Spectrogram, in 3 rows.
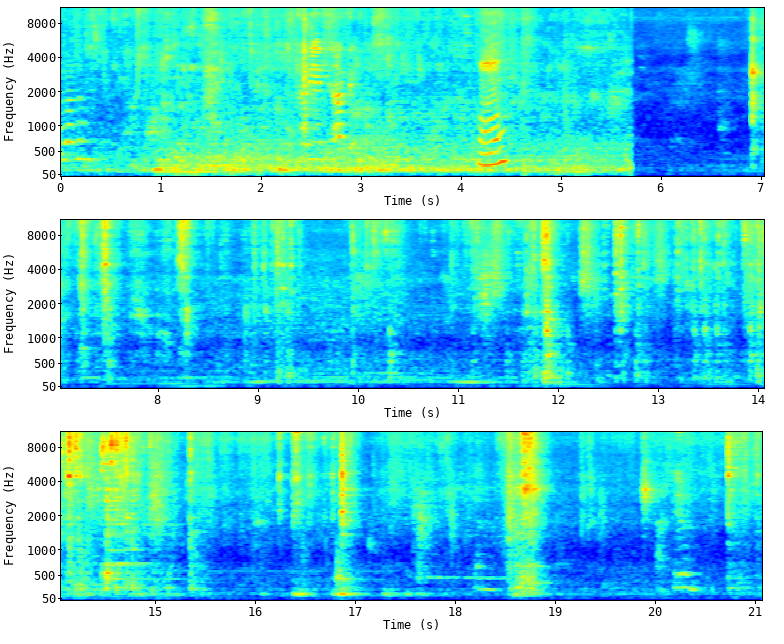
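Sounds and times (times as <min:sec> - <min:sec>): utensils clinking against dishes: 0:07.0 - 0:19.5.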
